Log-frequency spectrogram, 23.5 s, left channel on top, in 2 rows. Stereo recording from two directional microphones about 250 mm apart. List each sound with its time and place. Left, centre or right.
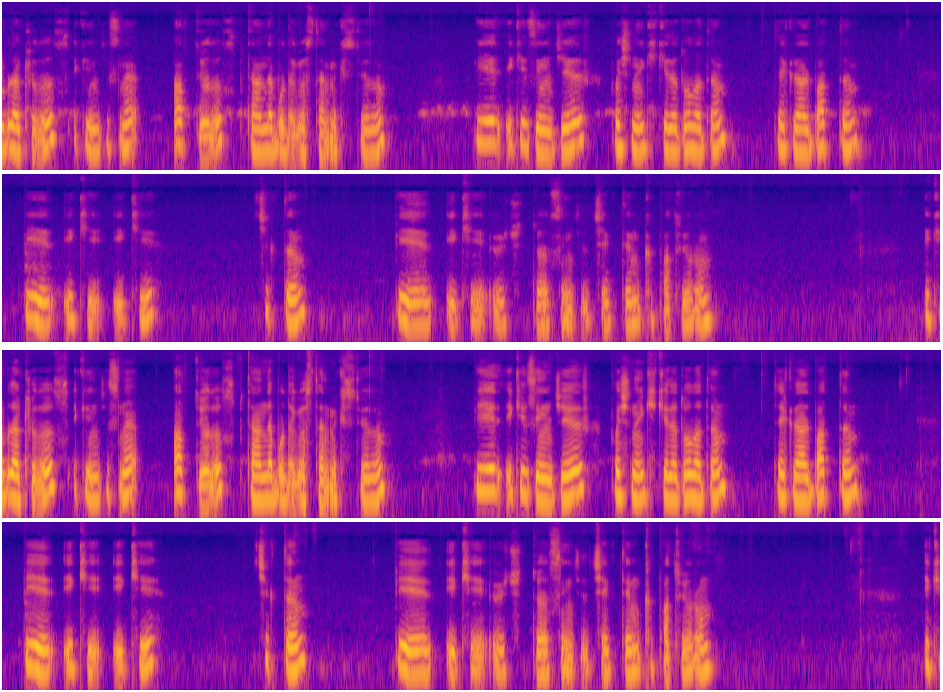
0.0 s speech: right
5.9 s speech: right
12.0 s speech: right
14.9 s speech: right
16.6 s speech: right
